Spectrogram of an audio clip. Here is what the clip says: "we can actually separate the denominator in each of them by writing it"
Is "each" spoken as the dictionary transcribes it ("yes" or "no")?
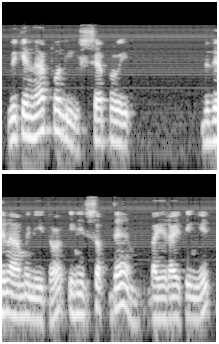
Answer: no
